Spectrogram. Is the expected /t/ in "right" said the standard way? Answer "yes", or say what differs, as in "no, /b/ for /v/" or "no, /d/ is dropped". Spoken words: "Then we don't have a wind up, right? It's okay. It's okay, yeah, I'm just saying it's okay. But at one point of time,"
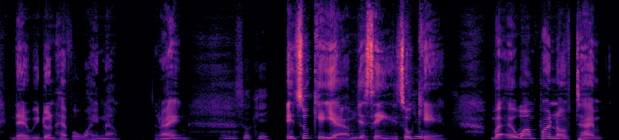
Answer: no, /t/ is dropped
